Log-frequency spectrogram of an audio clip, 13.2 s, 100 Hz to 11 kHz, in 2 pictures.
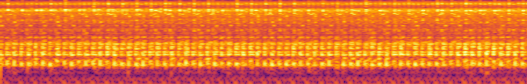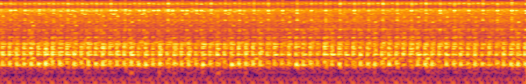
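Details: Audi A8 D3 4.0 V8 TDI (ASE) diesel at idle: sharp, steady loud metallic tapping; oil filler shows pulsing pressure, VCDS shows cylinder 8 at +1.98 mg/str; suspected lifter, timing chain/tensioner or leaking injector, undetermined.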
